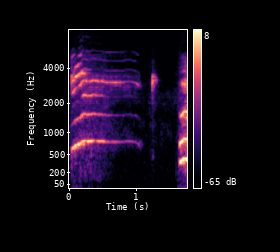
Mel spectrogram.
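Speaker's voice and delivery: shrill very high squeal; a lion letting out a tiny high eek; lion's eek. A narrator's reading. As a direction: shriek like a frightened cat. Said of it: "let out an eek".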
